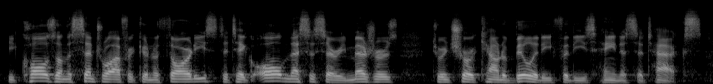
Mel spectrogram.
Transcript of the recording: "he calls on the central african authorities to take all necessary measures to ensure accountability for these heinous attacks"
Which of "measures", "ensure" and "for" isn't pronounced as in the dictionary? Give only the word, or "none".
none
